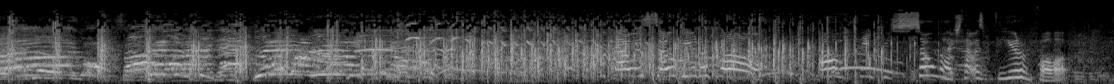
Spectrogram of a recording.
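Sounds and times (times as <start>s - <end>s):
group of voices singing and chanting loudly together: 0.0s - 3.4s
sharp claps: 0.0s - 9.6s
speech: 9.6s - 11.0s.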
